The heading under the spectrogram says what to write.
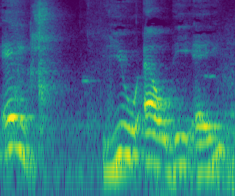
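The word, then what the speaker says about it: Chulda: And if someone is not Jewish, or someone that wasn't educated as a Jew, then they're going to spell it with an H, like the Goyim do, Hulda, because they cannot pronounce a Ches.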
